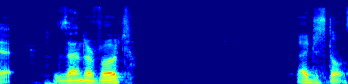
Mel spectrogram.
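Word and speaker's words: Zandvoort: at her zanda z-a-n-d-v-o-r-t how you say it zander vote i just don't say it track speed let's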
